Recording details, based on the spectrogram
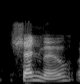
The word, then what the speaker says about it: Shenmue: Yeah, Shenmue, I think is actually the correct way to say it.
